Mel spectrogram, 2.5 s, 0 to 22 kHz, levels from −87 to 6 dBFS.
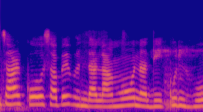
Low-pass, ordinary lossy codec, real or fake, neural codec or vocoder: none; none; fake; codec, 16 kHz, 4 kbps, X-Codec, HuBERT features, trained on general audio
